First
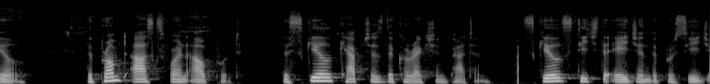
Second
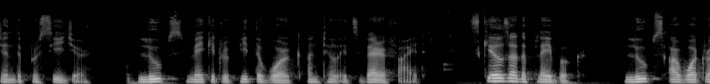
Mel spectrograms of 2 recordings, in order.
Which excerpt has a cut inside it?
first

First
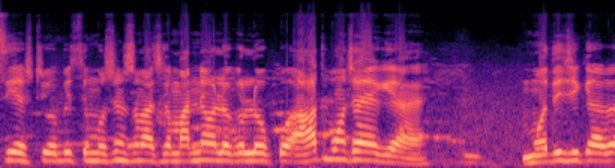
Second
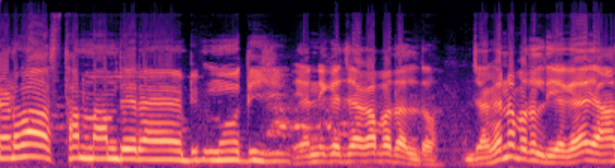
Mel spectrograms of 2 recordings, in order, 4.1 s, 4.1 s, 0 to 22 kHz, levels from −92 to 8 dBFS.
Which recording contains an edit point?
second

